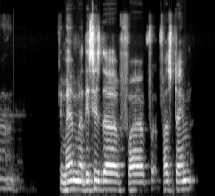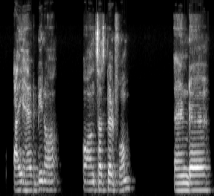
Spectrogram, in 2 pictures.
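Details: Male audience member who stammers, managing it one-on-one but not in front of groups at work; stuttering.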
